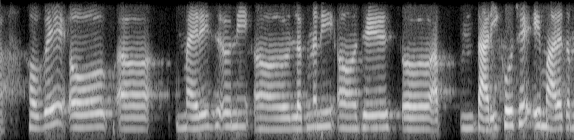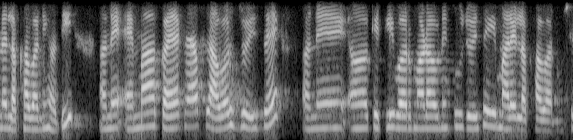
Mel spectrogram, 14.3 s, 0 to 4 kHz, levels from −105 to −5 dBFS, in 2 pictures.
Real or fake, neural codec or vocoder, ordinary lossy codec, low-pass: real; none; Opus, 64 kbps; 3.6 kHz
